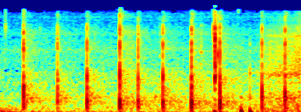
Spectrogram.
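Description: Chalk writing on a chalkboard: a quick, irregular run of faint taps and clicks, about a dozen in two seconds, as the chalk strikes and drags through the strokes of each character.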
